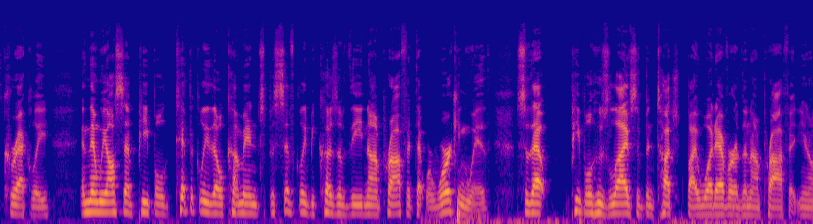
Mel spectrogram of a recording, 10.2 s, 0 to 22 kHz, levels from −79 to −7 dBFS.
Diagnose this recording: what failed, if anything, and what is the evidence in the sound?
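Listening through this speech recording, nothing stood out as a failure at any stage of the chain.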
